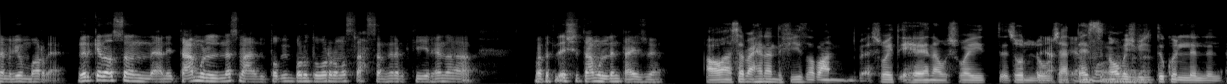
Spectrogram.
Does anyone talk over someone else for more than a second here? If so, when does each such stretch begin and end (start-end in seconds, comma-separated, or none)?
10.3-11.6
